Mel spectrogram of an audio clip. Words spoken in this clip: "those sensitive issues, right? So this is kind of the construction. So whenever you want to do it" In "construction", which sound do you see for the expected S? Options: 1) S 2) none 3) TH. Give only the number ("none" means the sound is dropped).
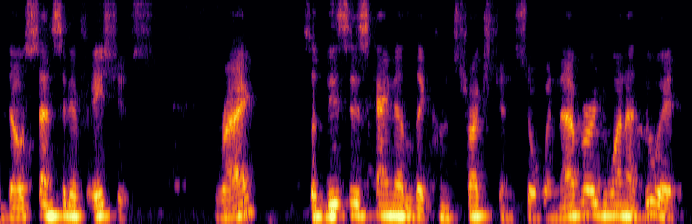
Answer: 1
